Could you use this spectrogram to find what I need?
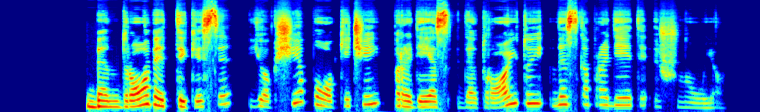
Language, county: Lithuanian, Vilnius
